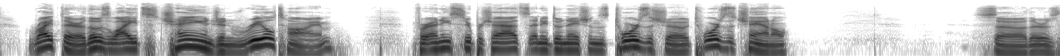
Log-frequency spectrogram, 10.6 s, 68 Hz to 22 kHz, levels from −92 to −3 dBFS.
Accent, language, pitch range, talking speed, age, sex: American, English, 110-150 Hz, 125 wpm, 30-49, male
